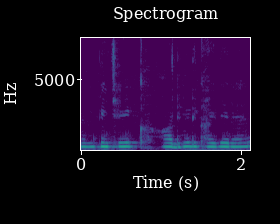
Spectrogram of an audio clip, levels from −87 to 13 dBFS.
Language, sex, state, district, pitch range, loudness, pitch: Hindi, female, Uttar Pradesh, Deoria, 265-275 Hz, -39 LUFS, 270 Hz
